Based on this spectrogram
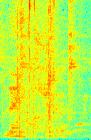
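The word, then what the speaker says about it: Neima: Naima. Naima? Naima. Oh, that's nice. Naima.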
